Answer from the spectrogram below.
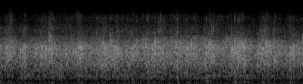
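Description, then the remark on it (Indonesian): A crowd claps steadily for about three seconds in applause for God, a dense, even wash of many hands applauding together at a sustained level, with no voices standing out. “Dengan tepuk tangan bagi Tuhan kita.”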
